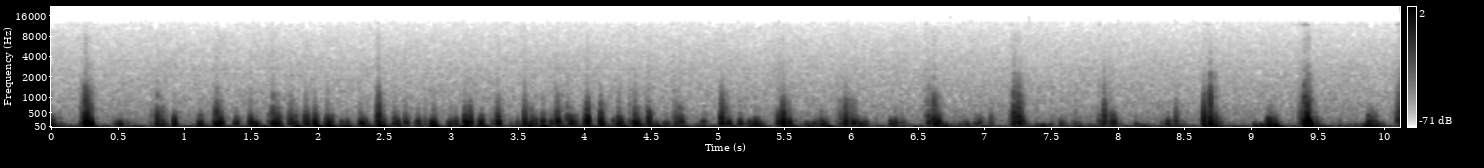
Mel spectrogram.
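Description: Two small metal microphone capsules are gripped in the hands while the thumb pads rub and tap their mesh grilles. The result is a rapid, uneven run of soft, muffled low thumps over a dull rubbing rumble, each tap short and dry like a throbbing heartbeat.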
